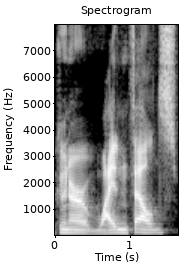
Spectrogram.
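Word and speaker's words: Gunnar Wiedenfels: I can't pronounce your last name, Gunnar, but Gunnar Widenfelds.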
